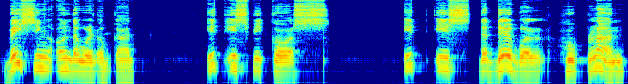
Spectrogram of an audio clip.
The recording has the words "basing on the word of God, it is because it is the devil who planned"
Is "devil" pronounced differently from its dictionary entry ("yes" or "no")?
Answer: yes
